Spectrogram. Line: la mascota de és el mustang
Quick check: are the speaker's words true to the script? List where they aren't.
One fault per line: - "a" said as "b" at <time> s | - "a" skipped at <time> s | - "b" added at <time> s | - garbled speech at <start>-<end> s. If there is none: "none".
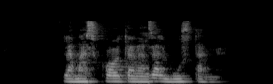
none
